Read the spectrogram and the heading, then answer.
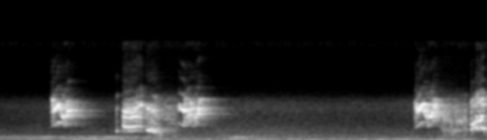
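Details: A long-tailed shrike gives short, loud, grating squawks in a quick group of three. A pause of about two seconds follows, then two more harsh notes.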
